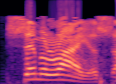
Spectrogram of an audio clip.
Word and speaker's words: Semiramis: Nimrod, when he died, Queen Semiramis, I believe is the way you pronounce her name, she claimed that he was the sun god.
